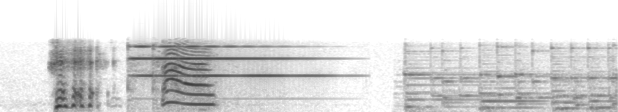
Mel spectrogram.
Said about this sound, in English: until next week, ring the bell.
